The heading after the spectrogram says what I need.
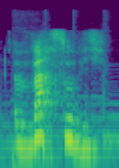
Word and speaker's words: Varsovie: Varsovie, although it's spelled with a V and not a W.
